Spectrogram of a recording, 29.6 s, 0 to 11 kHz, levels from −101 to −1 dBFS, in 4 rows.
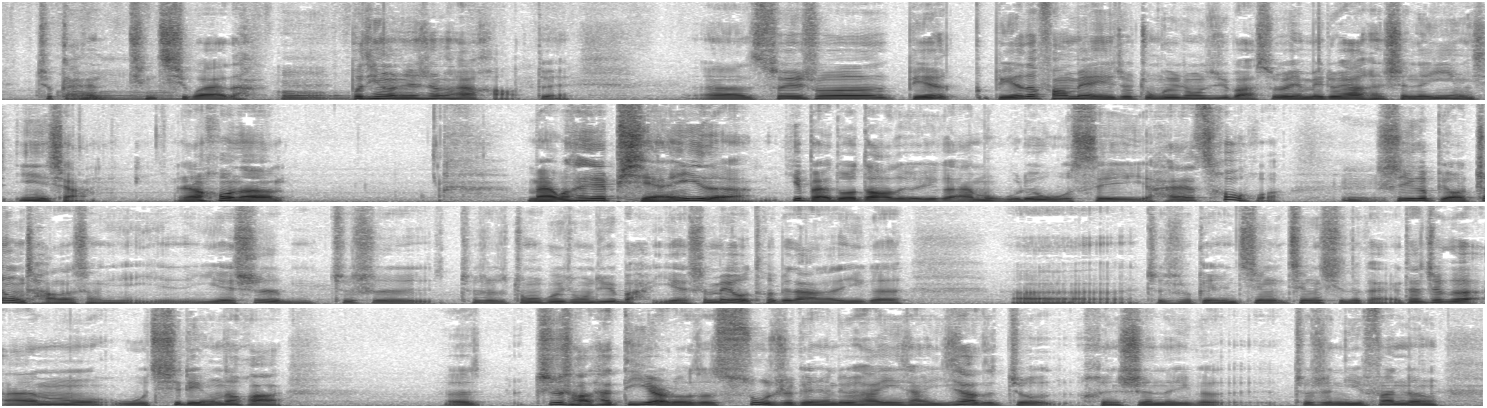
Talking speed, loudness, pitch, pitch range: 310 characters per minute, -21 LUFS, 135 Hz, 120-160 Hz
